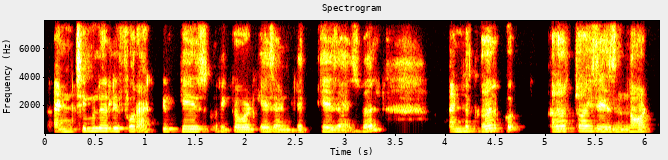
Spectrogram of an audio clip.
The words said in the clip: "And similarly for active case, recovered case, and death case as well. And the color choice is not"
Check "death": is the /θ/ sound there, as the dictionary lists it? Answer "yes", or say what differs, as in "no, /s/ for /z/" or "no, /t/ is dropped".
no, /t/ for /θ/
